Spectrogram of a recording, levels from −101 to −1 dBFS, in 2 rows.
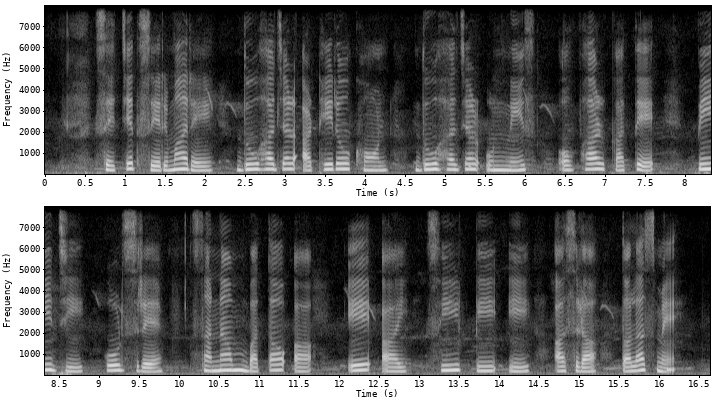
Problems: continuous background conversations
